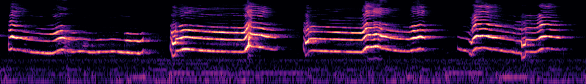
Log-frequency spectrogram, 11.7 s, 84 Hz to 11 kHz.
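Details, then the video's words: Boston, a very vocal male Boston terrier, sings in long drawn howls with rich harmonics: three sustained phrases that wobble and rise sharply at their ends, separated by short pauses, indoors in a small room. "Singing Boston Terrier Montage Vol.1"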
